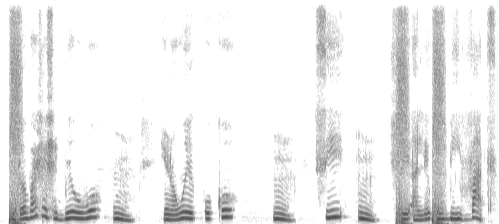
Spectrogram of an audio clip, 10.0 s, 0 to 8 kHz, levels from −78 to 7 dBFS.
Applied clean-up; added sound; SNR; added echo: none; Breathing; 2 dB; none.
